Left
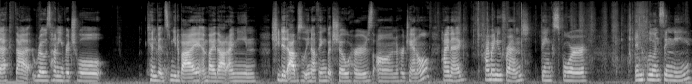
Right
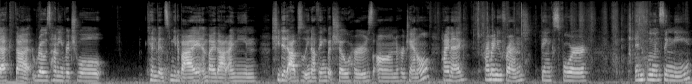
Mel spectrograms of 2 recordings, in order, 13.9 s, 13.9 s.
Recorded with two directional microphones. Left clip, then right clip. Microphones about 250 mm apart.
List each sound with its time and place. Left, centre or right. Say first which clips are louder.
0.0 s speech: even; centre
2.9 s a woman's voice: left 3 dB; centre
13.0 s a woman's voice: left 3 dB; centre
